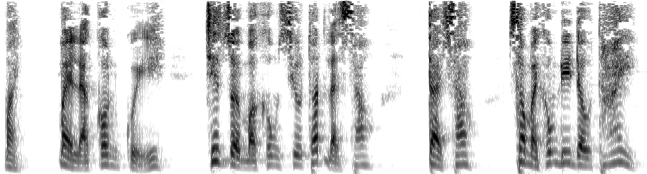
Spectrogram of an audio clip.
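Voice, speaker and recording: A man's voice: medium pitch, very animated, fast talker, slightly rough, soft background music. A man voicing a scheming old woman, a fake shaman, with a trembling, scolding manner. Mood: terrified.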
